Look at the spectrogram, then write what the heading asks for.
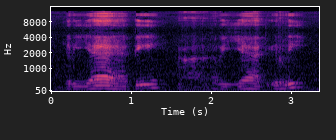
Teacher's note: ra baris bawah dibaca nipis, yakni tarqiq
